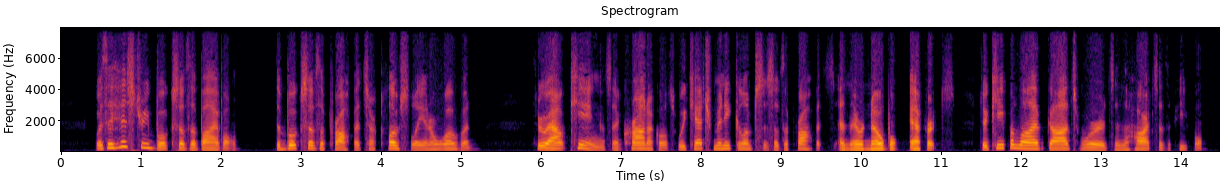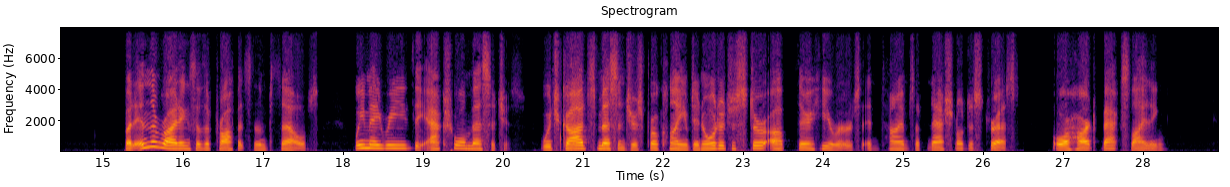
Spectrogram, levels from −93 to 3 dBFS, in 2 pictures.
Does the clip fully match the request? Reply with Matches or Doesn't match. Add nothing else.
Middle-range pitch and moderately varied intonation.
Matches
